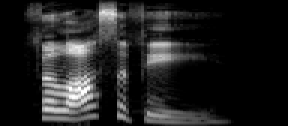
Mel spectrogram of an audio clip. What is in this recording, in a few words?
"philosophy", english; 3000 words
